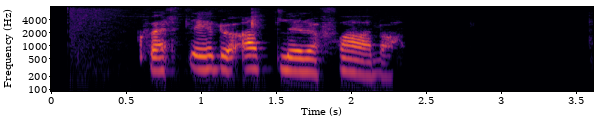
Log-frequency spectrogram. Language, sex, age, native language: Icelandic, female, 8, Icelandic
